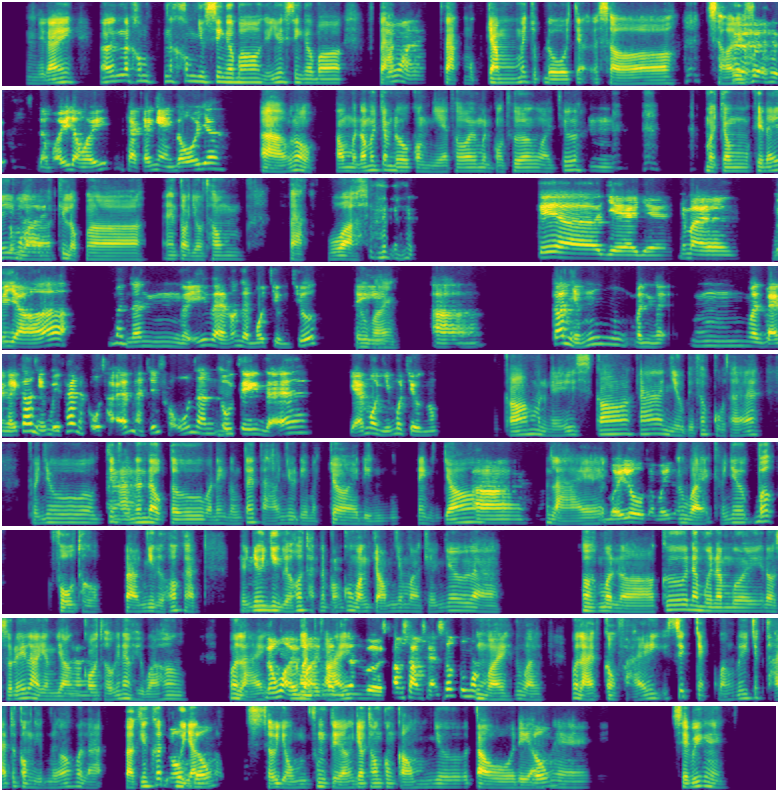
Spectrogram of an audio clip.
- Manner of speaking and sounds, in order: laugh; laugh; laugh; tapping; other background noise
- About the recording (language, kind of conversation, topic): Vietnamese, unstructured, Chính phủ cần làm gì để bảo vệ môi trường hiệu quả hơn?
